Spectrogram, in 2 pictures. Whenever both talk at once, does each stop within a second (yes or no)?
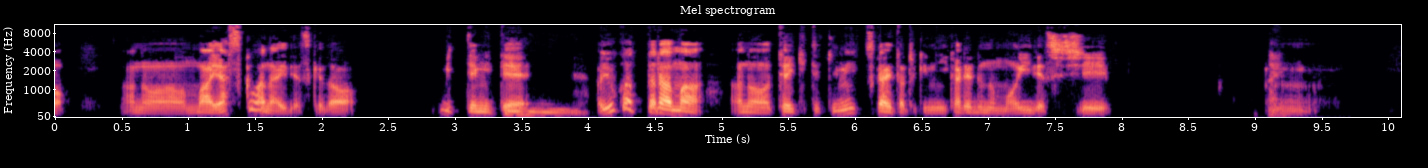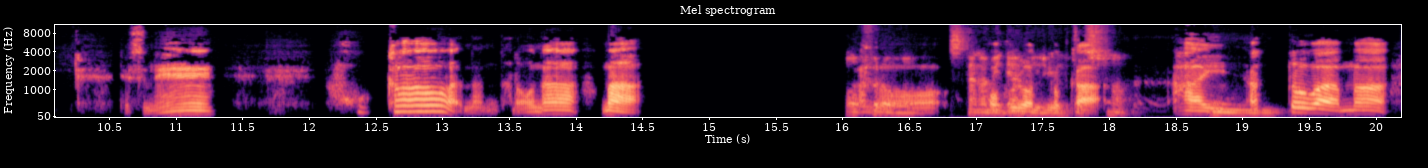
no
